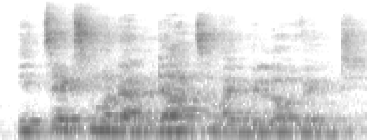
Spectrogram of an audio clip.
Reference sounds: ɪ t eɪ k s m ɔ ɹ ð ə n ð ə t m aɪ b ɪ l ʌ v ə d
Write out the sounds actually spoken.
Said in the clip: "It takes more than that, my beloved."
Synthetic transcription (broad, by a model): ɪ t eɪ k s m ɔ ɹ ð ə n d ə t m aɪ b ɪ l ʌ v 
